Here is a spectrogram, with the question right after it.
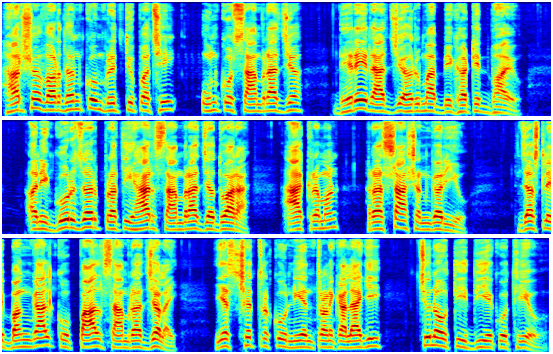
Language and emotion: Nepali, neutral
